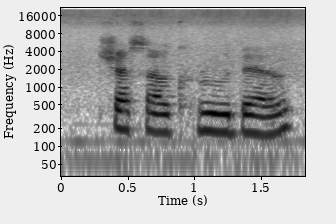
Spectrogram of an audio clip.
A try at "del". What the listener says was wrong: Watch your del, that you don't anticipate the L too much. Just think del. As opposed to del.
